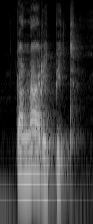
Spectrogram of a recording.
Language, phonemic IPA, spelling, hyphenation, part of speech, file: Dutch, /kaːˈnaː.riˌpit/, kanariepiet, ka‧na‧rie‧piet, noun, Nl-kanariepiet.ogg
- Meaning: a canary, bird of the Serinus or specifically Serinus canaria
